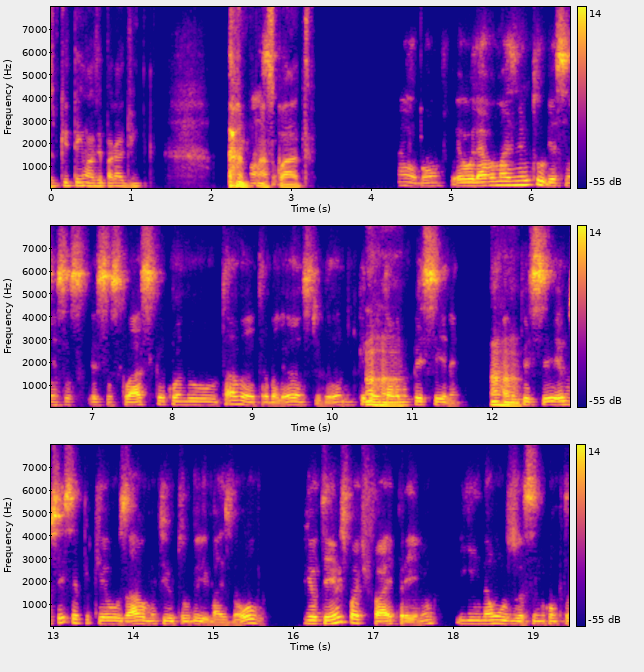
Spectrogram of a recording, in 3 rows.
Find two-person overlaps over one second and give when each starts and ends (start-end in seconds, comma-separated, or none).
none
